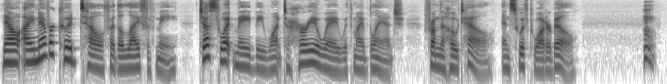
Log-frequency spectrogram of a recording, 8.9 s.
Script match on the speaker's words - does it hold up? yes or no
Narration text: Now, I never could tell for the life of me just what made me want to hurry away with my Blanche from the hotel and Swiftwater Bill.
yes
